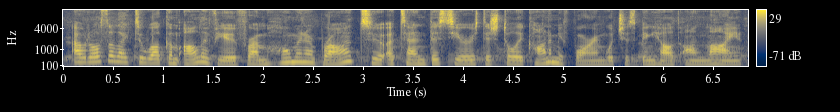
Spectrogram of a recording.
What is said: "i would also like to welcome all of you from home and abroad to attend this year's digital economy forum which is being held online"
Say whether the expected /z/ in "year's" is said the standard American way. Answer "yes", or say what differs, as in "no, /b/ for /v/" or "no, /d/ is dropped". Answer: yes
